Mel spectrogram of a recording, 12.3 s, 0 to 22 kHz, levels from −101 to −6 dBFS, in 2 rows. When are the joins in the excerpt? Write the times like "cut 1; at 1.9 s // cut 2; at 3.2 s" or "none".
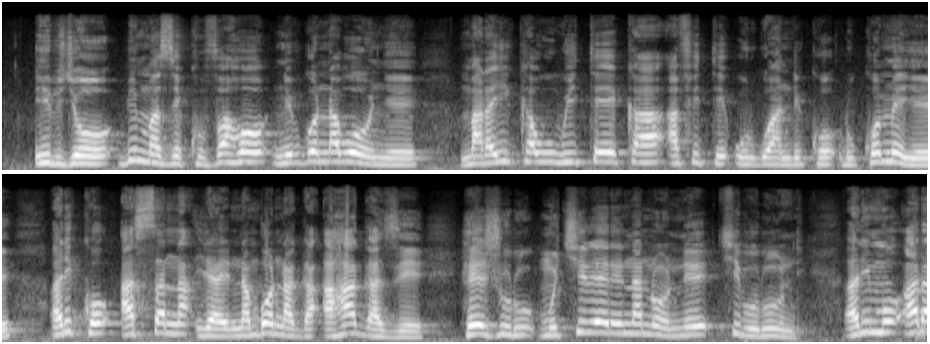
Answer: none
